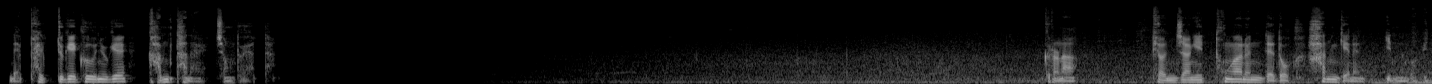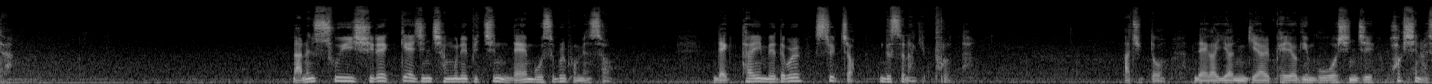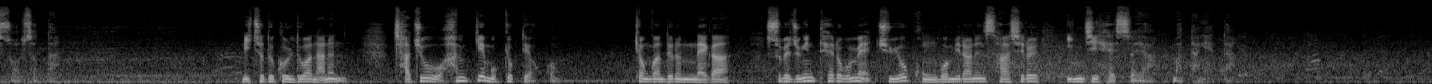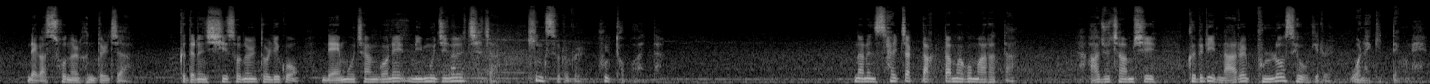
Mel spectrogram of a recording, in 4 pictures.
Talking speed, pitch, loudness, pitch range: 220 characters per minute, 120 Hz, -28 LUFS, 100-130 Hz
